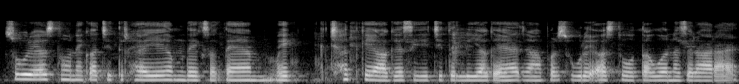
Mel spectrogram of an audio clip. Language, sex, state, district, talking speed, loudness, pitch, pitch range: Hindi, female, Delhi, New Delhi, 245 wpm, -16 LUFS, 195 Hz, 195-210 Hz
